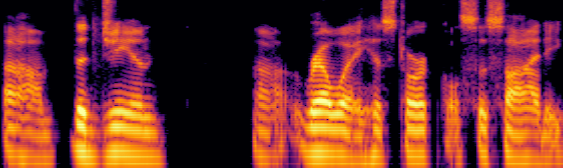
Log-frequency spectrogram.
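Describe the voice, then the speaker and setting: A man speaks with an American accent. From Tennessee. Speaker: model railroader, civil engineer. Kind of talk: presentation to society members. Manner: relaxed with frequent fillers.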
